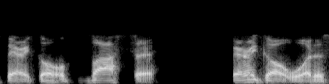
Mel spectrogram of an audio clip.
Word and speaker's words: Barry Goldwater: we have to because we're saying his name wrong his name is Barry Goldwater there we go what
